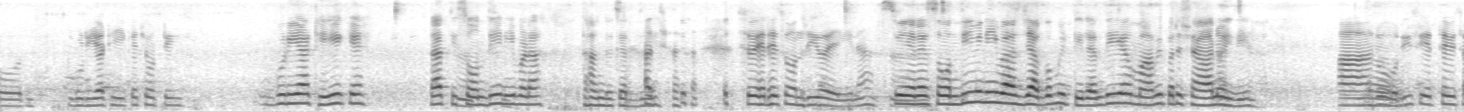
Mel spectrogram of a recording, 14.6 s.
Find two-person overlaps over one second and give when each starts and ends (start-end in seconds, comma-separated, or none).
none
